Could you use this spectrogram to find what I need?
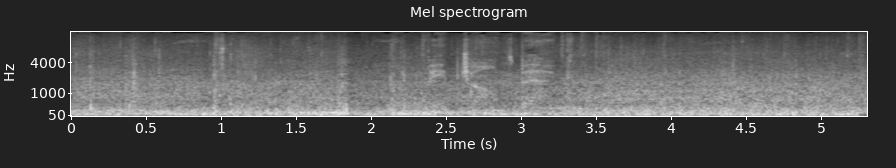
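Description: Footsteps tap on paving outdoors.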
